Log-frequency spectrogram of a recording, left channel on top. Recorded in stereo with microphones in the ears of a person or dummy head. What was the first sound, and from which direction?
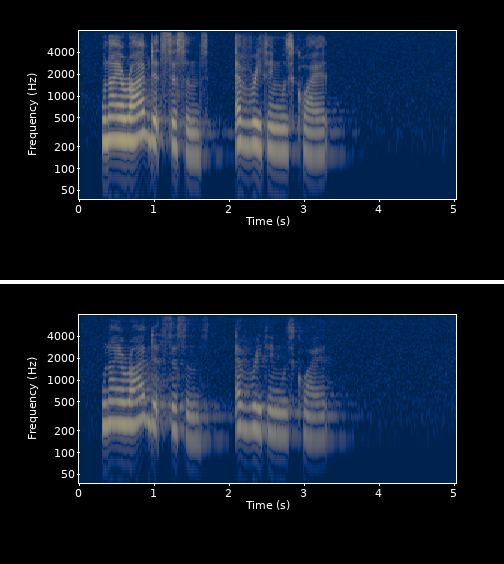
A woman speaking, 60° left (ahead or behind).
